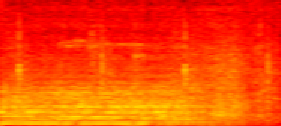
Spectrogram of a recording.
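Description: A cow on a dairy farm lets out one long, loud, close moo with a strong tonal low voice that fades toward the end.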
